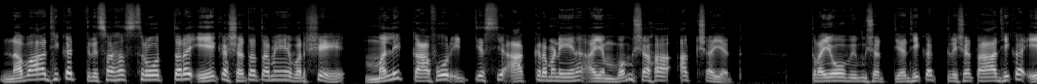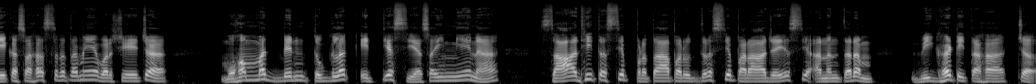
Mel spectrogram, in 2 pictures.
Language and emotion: Sanskrit, neutral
